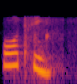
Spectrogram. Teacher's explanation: pronounce teen with long, strong N sound at the end, so that we know you say teen and not T. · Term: strong letter N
